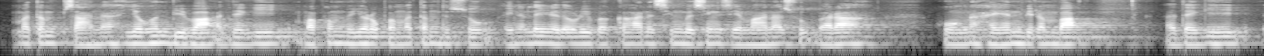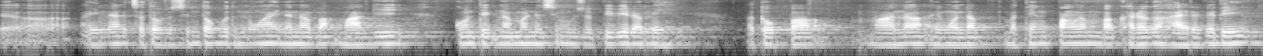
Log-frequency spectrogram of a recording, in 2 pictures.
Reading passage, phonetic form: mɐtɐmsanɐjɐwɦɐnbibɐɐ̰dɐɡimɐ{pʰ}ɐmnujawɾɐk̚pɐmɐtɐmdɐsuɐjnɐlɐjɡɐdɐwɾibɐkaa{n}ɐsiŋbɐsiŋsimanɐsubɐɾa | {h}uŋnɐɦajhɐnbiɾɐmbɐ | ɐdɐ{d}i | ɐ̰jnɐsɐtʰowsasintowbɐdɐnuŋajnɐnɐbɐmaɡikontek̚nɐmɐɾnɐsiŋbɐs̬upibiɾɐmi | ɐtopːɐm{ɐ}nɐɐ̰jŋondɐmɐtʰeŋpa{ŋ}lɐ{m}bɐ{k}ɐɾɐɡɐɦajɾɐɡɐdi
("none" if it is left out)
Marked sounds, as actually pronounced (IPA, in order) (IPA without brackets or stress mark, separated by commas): pʰ, n, h, ɡ, a, ŋ, m, kʰ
